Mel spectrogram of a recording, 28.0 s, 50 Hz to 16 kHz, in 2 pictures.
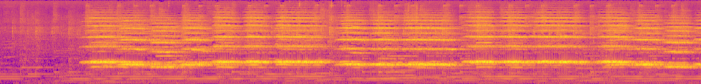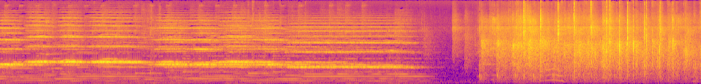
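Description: A large group of children playing recorders in unison, the melody carried by the recorders with a lower accompaniment underneath. The tune stops about 22 seconds in, and applause follows.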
